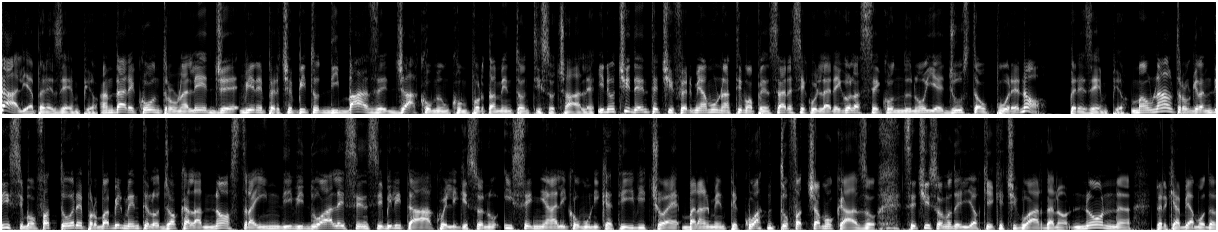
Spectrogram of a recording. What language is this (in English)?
Italian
